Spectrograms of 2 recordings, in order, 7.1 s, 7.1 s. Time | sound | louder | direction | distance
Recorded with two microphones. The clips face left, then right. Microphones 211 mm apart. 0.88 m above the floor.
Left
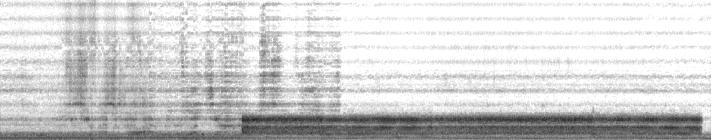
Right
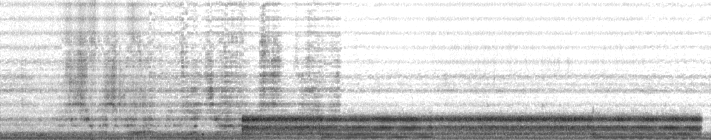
0.6 | whispering | even | centre (ahead or behind) | ?
2.4 | a buzzer | right 1 dB | 35° right (ahead or behind) | ?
